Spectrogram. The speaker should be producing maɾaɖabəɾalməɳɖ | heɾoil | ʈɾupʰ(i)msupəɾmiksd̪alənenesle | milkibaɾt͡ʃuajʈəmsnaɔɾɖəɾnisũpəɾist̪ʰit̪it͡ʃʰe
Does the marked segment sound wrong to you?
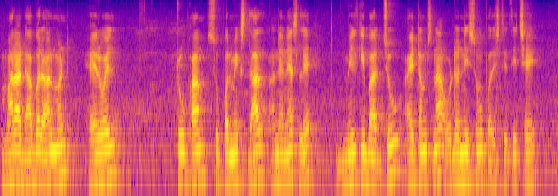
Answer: yes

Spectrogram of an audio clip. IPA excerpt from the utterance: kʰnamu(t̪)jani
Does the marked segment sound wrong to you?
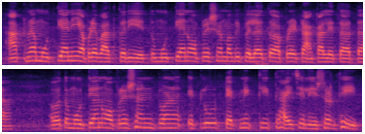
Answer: no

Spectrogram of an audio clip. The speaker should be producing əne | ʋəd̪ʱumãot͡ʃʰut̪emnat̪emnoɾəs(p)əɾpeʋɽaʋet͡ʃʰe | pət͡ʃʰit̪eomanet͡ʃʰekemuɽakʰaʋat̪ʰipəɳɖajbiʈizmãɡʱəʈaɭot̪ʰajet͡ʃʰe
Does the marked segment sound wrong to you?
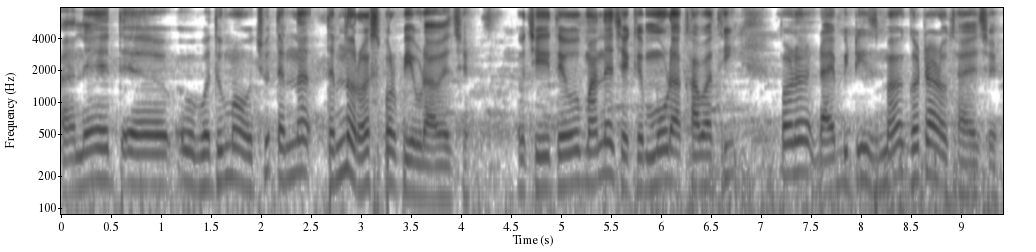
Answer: no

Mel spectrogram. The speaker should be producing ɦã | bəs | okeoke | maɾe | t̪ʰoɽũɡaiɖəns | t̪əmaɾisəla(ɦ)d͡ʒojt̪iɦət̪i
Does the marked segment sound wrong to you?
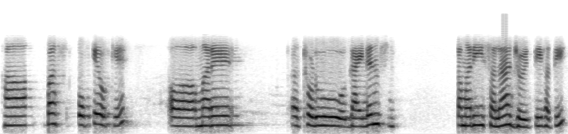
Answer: no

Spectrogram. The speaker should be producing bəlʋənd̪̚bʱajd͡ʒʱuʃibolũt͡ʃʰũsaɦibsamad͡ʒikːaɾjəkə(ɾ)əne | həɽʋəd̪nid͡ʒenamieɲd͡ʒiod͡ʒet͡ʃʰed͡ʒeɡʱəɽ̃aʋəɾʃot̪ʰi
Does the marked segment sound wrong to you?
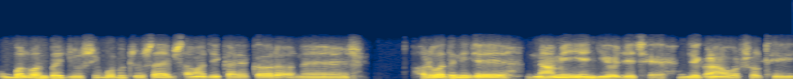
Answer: no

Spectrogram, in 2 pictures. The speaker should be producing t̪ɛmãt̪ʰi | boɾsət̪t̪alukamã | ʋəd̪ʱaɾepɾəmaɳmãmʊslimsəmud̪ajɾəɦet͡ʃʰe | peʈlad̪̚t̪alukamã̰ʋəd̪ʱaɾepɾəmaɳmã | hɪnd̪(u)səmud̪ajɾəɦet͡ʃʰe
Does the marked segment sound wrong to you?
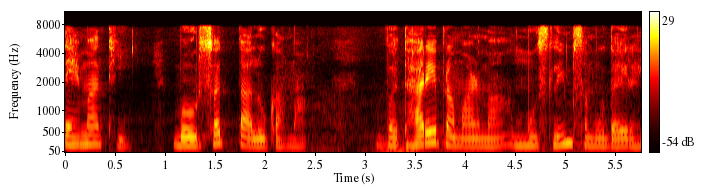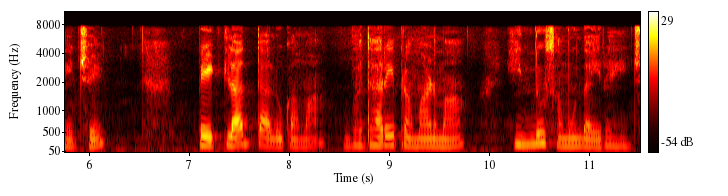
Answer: no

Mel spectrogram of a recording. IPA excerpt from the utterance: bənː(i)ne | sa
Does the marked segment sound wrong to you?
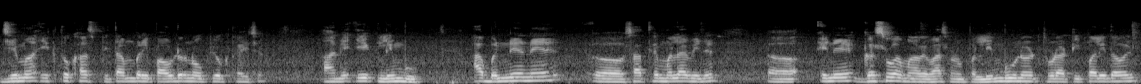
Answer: yes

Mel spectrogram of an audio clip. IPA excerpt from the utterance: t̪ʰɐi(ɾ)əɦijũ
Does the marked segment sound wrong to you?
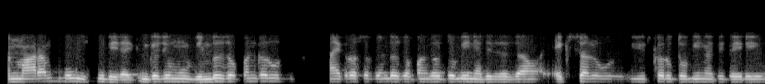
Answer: no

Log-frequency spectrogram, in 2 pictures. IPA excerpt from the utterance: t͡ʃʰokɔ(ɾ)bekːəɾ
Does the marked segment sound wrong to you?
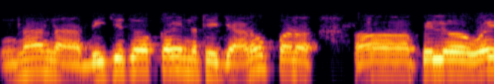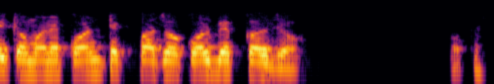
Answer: yes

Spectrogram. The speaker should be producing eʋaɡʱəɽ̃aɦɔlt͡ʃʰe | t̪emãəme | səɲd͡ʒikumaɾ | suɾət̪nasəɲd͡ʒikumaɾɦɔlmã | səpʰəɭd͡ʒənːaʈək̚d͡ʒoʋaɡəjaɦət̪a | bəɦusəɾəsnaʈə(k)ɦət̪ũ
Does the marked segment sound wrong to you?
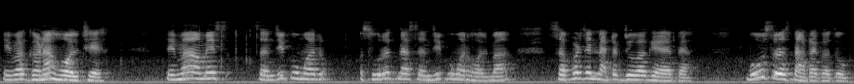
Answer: no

